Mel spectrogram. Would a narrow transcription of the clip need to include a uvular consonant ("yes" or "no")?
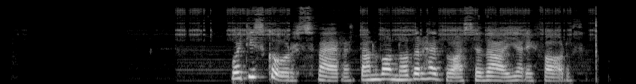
no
